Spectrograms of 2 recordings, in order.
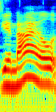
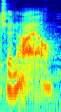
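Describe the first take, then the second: First: The name begins with a Y sound. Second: The name begins with a J sound. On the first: The speaker calls it wrong. "I pronounced her name with the J like a Y" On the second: The speaker calls it right. "I'm trying to retrain my brain to call her Janile"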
